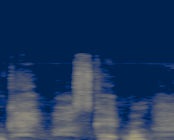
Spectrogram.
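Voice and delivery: hushed whisper. Retold or imitated. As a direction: whisper it like gossip. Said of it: "other people are going".

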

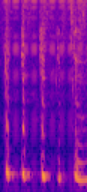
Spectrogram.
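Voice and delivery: high, playful "tıp tıp" sounds; imitated noise. Player filling a pause in the game, high mouth noises. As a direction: tap out high-pitched tıp-tıps with the mouth.

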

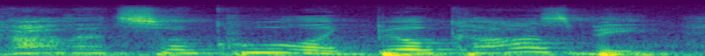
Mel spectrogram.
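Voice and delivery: put-on high, soft, wide-eyed kid voice; hopeful eighth grader. Eighth grader admiring his future self's job, high and softly awed. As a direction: marvel softly like an impressed younger self. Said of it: "That poor little chubby ball of hope".

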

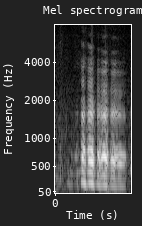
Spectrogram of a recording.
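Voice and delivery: loud burst of laughter; hearty laugh. Real, not acted. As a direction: laugh out loud in quick pulses. Laughs after asking to lie down. (malakas na halakhak)

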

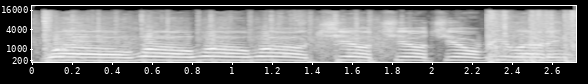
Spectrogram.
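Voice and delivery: real frantic calling out; panicked shouting. Real, not acted. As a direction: shout to calm the chaos while reloading. Panicked mid-firefight.

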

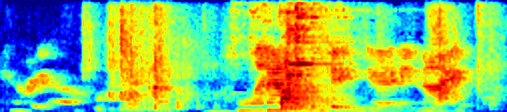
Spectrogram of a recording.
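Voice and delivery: normal talking voice

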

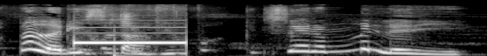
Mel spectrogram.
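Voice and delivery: high, loud incredulous yell; outraged shout. Acted. Shouting at the rival over a melody, high and loud. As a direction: explode at the bad melody.

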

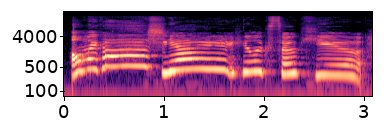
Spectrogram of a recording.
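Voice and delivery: very high, loud squeal easing down; high-pitched fan excitement; overjoyed squeal. Real, not acted. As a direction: squeal with delight, then gush. Pulls a card she loves.

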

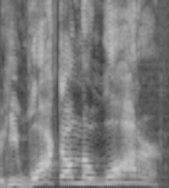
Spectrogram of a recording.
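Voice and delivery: slow, high-pitched exclamation; drawn-out, amazed objection; incredulous protest. Acted. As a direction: stretch out every word in playful disbelief. Repeats his amazed protest.

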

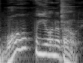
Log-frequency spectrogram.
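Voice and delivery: high, incredulous "what"; retelling the moment of utter disbelief; shocked disbelief. Retold or imitated. Retold shock at the accusation.

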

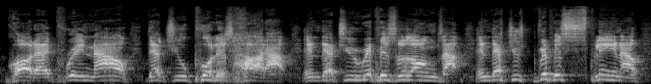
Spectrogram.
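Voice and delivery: loud shouted curse prayer; fierce African prayer. Retold or imitated. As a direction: imitate a prayer that scares the hell out of you. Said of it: "they scare the hell out you with their prayers".

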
